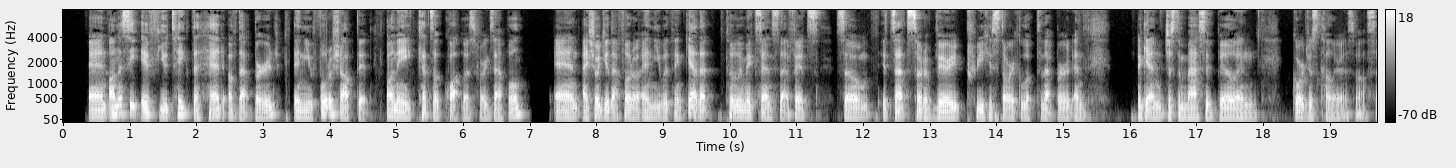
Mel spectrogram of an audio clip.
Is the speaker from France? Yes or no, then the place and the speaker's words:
no; Philippines; I grew up in the Philippines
